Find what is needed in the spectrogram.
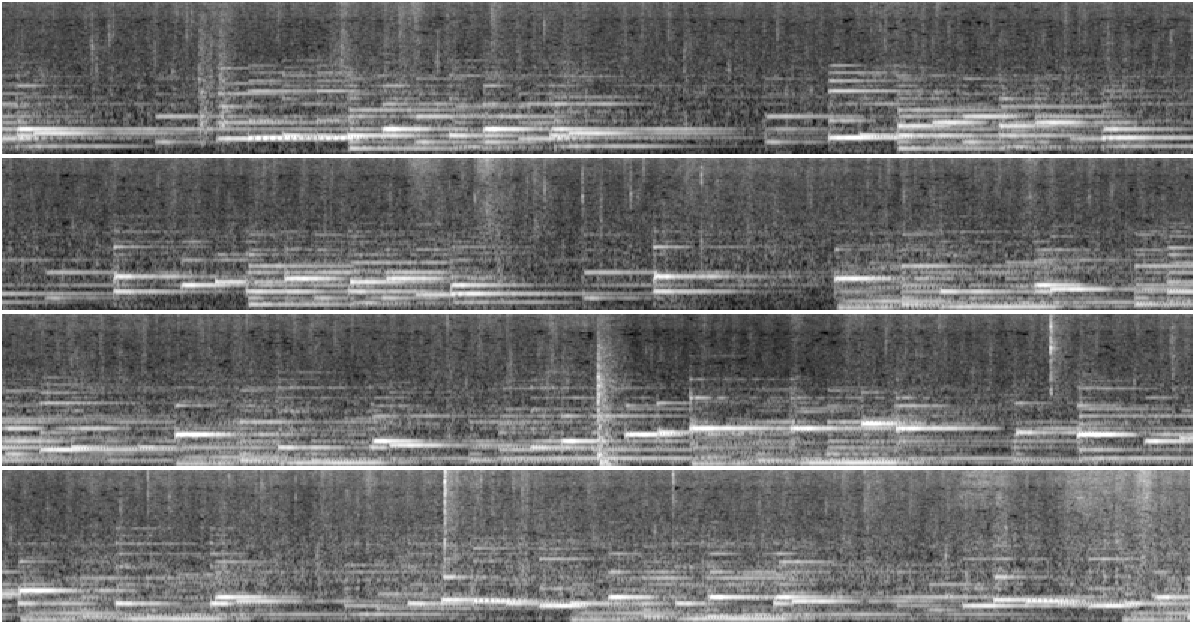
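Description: Background music, a stepping melody with a deeper bass line joining about halfway, over the fizzing bubble of ginger slices boiling hard in sugar syrup in a frying pan.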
